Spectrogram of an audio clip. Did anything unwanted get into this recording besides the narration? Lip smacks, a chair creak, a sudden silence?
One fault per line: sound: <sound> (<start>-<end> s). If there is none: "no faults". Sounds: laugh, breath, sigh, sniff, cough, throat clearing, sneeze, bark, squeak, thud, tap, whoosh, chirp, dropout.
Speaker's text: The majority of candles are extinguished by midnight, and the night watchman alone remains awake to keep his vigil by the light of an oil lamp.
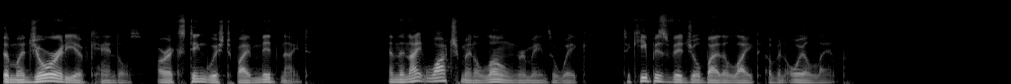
no faults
